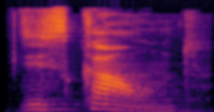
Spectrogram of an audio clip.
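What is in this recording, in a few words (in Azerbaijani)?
"diskaunt", Azerbaijani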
